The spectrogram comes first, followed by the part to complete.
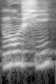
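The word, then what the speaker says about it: Moshe: En effet, le nom Moïse en anglais se prononce Moses ou Moshi en hébreu et constitue une piste intéressante dans notre recherche.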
